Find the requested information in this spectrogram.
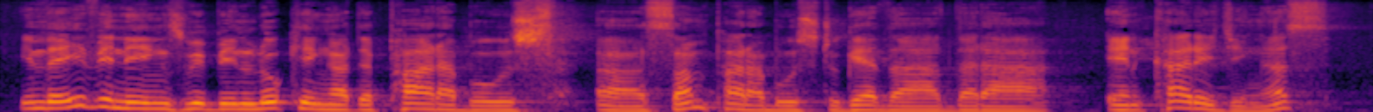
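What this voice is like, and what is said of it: Kenyan accent. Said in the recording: “my strange Kenyan accent”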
